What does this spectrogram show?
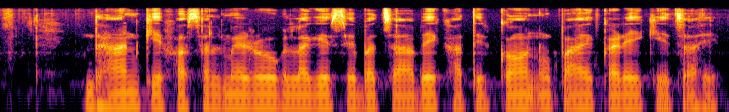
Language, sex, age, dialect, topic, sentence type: Magahi, male, 18-24, Southern, agriculture, question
